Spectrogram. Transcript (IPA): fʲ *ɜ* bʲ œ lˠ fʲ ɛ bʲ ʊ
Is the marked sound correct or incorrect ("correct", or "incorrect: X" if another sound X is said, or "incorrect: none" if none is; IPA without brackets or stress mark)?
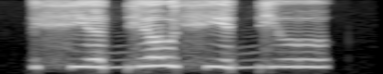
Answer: correct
